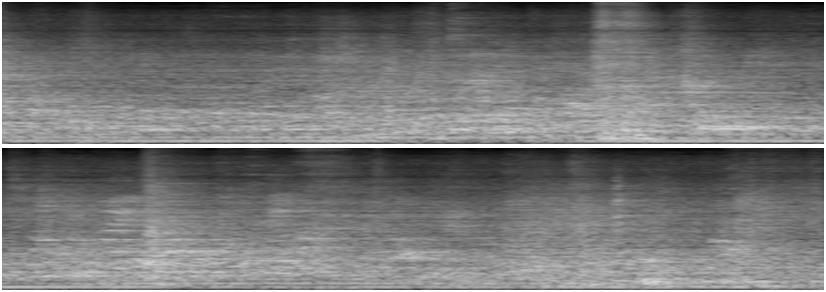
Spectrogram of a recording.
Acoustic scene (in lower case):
restaurant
